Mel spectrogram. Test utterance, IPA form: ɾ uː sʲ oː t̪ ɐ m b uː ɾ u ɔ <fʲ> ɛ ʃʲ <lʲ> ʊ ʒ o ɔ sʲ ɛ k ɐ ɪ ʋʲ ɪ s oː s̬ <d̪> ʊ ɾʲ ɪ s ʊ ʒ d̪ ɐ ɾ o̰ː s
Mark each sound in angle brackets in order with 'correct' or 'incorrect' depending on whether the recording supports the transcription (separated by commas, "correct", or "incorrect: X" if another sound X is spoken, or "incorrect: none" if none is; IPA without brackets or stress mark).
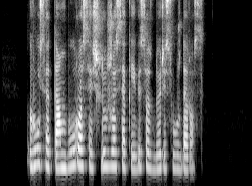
incorrect: sʲ, correct, correct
